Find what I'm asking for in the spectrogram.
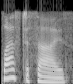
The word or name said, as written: plasticize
